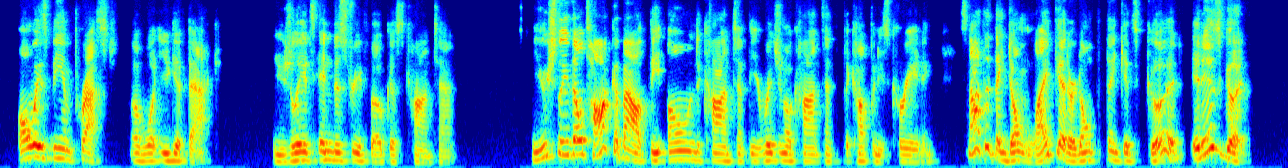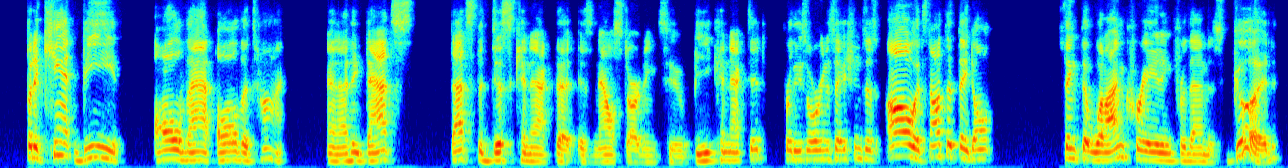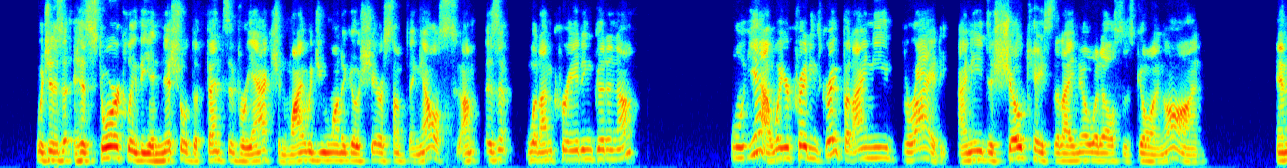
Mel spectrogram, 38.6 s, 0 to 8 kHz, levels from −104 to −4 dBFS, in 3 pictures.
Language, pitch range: English, 130-160 Hz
